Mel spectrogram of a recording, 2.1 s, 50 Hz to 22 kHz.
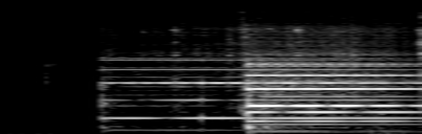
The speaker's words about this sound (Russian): Она была очень встревожена тем, что часы пробили 13 раз – и спрашивала меня, как, по-моему, кому из наших близких это предвещает смерть.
